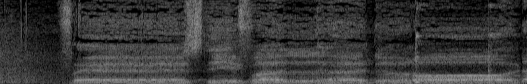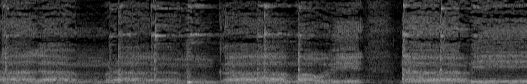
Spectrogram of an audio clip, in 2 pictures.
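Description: A group of young men singing sholawat, Islamic devotional chant, together into microphones, in long held phrases broken by brief pauses.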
